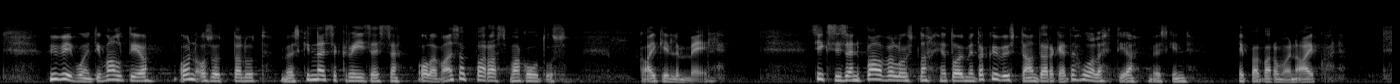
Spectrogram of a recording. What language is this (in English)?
Finnish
